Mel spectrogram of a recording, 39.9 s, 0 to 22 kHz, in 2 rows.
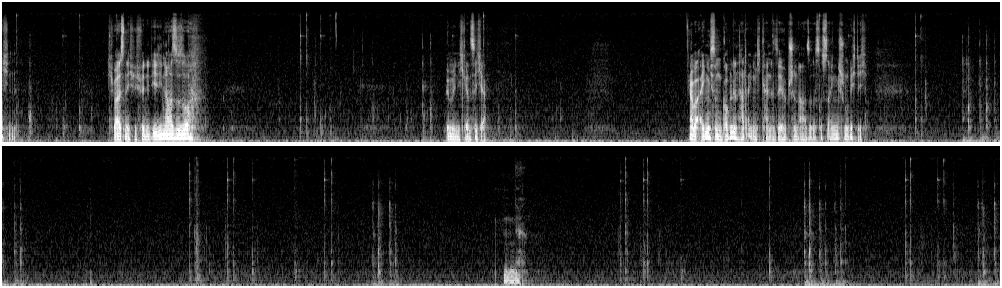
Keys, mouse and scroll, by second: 0.5 Tab, 1.3 middle click, 2.2 right click, 3.3 g, 6.4-6.9 scroll up 2, 6.4 middle click, 7.9-8.5 scroll down 4, 8.5 Tab, 9.1 middle click, 9.9-10.3 scroll down 2, 10.3-13.3 middle drag, 15.5-16.5 middle drag, 16.5-17.0 scroll up 2, 17.0 shift+middle click, 17.7-18.3 scroll up 1, 18.3 right click, 19.3 g, 24.2-24.5 scroll down 2, 24.5 right click, 25.0-26.5 middle drag, 26.5 right click, 27.4 g, 32.9 right click, 33.6-36.0 middle drag, 36.0 g, 38.7 right click, 39.5 g.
